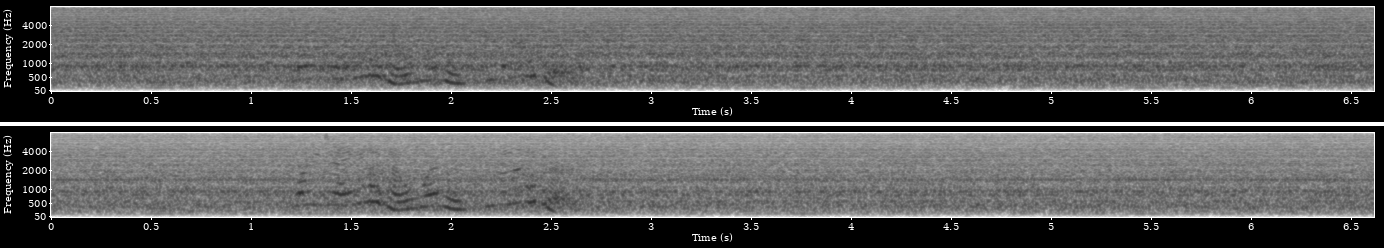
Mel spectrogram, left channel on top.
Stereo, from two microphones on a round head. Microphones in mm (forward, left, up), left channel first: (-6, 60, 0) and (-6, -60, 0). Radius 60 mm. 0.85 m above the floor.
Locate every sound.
0.0 s running water: 60° left (ahead or behind), 2.5 m
1.2 s a woman speaking: 35° right (ahead or behind), 1.8 m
